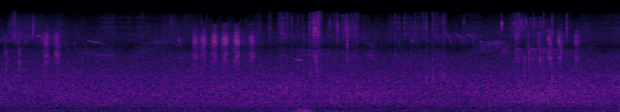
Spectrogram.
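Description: Sami leuku knife shaving curls down a wooden stick to make a feather stick: a few spells of short, quick scraping strokes over a steady outdoor hiss.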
